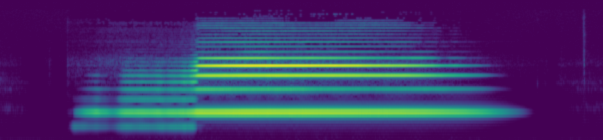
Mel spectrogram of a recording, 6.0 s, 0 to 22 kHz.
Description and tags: Sax Alto - G5 - bad-attack
Part of the Good-sounds dataset of monophonic instrumental sounds.
instrument::sax_alto
note::G
octave::5
midi note::67
good-sounds-id::4729
Intentionally played as an example of bad-attack
G5, alto, good-sounds, multisample, neumann-U87, sax, single-note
